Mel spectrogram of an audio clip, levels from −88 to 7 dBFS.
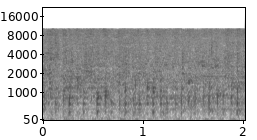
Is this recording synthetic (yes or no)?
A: no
